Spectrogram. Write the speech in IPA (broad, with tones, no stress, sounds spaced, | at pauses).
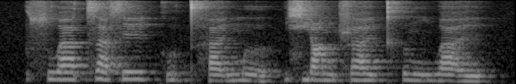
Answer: s w ä˥ t͡s ä˥˩ s e˥ ɪ̯ k ṵ˨˩ t̪ʰ a˧˥ ɪ̯ m ɤ˥˩ | ɕ j ɑ˥˩ ŋ ʂ a˥ ɪ̯ kʰ ɤ˥˧ ŋ m w a˥˩ ɪ̯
